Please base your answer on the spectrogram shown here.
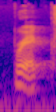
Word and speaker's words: Brix: BRIX. Oh, there might be. Well, like Grand Prix, for example, the IX in French is pronounced like a long E. Okay. But it really is BRIX.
